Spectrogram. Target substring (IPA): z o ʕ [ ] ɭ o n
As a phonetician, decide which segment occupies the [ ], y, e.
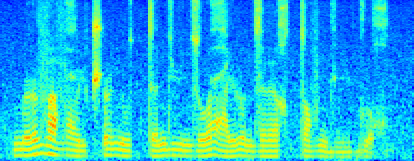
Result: e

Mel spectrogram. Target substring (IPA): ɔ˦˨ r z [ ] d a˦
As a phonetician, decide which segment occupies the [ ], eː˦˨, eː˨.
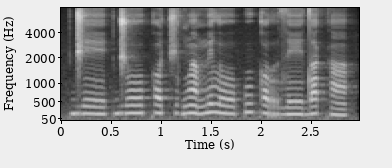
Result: eː˨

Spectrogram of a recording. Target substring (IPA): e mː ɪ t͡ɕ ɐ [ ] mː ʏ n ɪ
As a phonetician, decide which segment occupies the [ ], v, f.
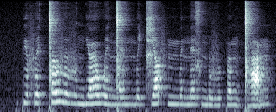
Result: f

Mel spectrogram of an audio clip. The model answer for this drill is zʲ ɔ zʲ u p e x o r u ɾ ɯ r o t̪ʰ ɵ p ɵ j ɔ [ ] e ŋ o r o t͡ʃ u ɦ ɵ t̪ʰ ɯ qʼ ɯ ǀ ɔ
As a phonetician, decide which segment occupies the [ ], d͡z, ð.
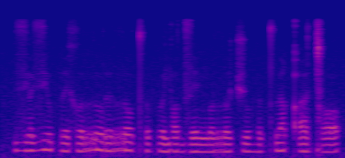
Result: d͡z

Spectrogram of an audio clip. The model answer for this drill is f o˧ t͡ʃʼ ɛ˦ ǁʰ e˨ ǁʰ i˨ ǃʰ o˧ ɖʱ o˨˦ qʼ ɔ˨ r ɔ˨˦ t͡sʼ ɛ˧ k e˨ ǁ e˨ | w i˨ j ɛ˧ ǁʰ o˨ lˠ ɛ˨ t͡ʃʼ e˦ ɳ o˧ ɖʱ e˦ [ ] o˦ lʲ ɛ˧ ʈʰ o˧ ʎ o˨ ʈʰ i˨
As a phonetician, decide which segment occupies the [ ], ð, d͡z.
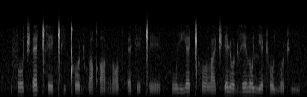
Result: ð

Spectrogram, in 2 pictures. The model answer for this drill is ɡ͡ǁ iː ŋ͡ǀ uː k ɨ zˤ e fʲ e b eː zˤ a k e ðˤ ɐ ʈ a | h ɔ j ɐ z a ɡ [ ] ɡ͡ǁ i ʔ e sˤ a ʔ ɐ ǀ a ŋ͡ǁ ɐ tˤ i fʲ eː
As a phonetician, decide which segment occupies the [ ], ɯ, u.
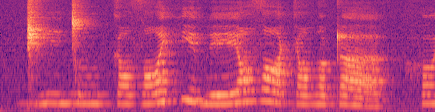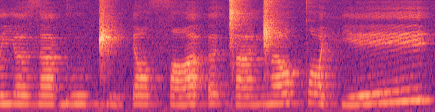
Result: u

